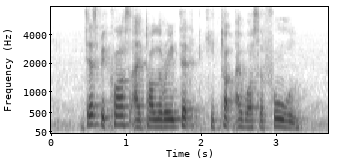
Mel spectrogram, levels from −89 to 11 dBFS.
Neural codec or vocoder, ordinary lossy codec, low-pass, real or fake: codec, 16 kHz, 4 kbps, X-Codec, HuBERT features, trained on LibriSpeech; none; none; fake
